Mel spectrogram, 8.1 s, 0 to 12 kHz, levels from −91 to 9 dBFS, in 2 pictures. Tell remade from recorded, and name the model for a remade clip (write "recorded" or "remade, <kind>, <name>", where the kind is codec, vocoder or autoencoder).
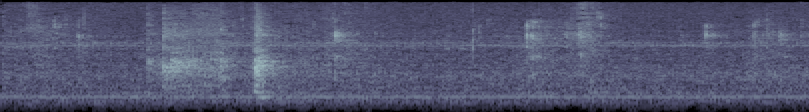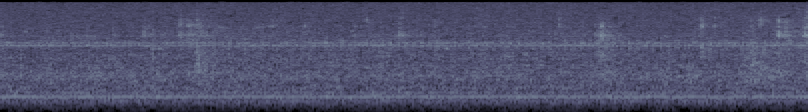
remade, vocoder, Vocos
